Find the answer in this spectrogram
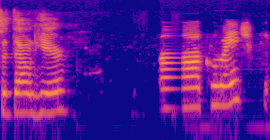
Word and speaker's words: Quraish: How do you pronounce it down here? Quraish. Q-U-R-A-I-S-H.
